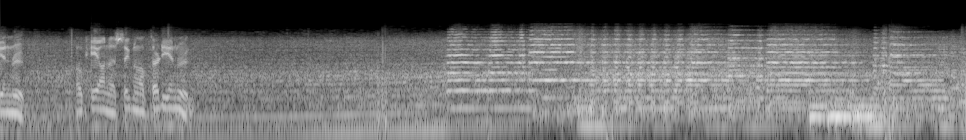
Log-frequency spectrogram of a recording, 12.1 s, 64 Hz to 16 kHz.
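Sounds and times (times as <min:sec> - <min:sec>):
low vehicle rumble: 0:00.0 - 0:12.0
brass fanfare: 0:05.6 - 0:12.0.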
